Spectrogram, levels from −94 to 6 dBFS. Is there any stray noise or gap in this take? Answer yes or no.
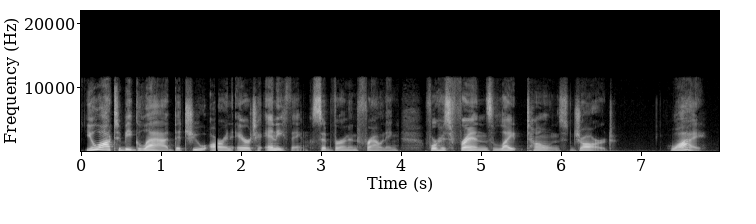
yes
